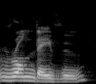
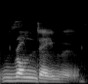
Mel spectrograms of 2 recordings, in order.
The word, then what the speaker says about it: rendezvous: someone um but we we pronounce it rendezvous i think it's quite similar to how they pronounce it in french um i guess they say it with a more french accent but we say rendezvous rendezvous like that so yeah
